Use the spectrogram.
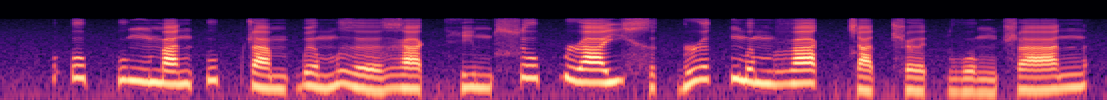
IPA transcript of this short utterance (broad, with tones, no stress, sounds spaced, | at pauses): ʔ o˦˥ p̚ ʔ u˧ ŋ m a˧˥ n ʔ u˦˥ p̚ ʈ a˨˩ m ɓ ə˨˩˦ m ɣ əː˨˩˨ ɣ a˨˩ k̚ h i˨˩ m s o˦˥ p̚ ɹ a˧˥ j x ə˨˩ k̚ ɹ ə˦˥ k̚ m ə˧ m v a˦˥ k̚ c a˨˩ t̚ ʂ əː˨˩ t̚ v o˨˩ ŋ ʂ a˧˥ n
